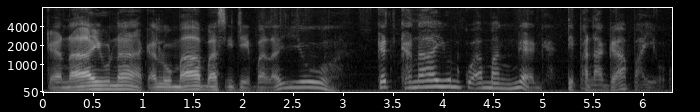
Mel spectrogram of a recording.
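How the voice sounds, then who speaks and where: A man's voice: medium pitch, very animated, a little slow. A man playing a lonely, insinuating older village don courting a woman in an Ilocano radio comedy drama. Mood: coaxing, wistful.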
